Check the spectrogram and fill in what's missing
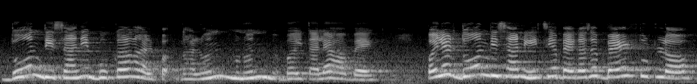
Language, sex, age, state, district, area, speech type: Goan Konkani, female, 18-30, Goa, Bardez, urban, spontaneous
